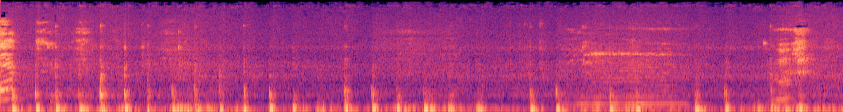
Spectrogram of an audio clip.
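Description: Skateboard rolling on a concrete sidewalk, its wheels and deck giving a rapid, uneven run of low knocks, several a second, over the rough surface and slab joints. About six seconds in, a steady held tone sounds for just over a second.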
